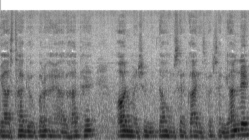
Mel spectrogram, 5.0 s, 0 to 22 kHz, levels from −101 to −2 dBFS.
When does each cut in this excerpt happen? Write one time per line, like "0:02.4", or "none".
none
